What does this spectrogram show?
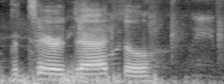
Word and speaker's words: pterodactyl: The world's fairs are such a huge piece of history that just why can't you hear the pterodactyl going to the bathroom? Because the P is silent.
